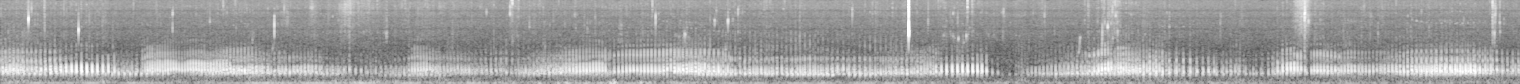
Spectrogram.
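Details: Common frogs (Rana temporaria) in spring courtship in Norway, many males croaking together: a continuous low, purring grunting chorus with overlapping rattling bursts, swelling and fading every second or two, with a brief lull near ten seconds.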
